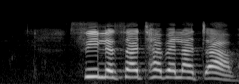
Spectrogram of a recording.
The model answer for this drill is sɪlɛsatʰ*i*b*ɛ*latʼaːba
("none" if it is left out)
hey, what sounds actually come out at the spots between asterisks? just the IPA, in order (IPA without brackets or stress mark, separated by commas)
a, ɛ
